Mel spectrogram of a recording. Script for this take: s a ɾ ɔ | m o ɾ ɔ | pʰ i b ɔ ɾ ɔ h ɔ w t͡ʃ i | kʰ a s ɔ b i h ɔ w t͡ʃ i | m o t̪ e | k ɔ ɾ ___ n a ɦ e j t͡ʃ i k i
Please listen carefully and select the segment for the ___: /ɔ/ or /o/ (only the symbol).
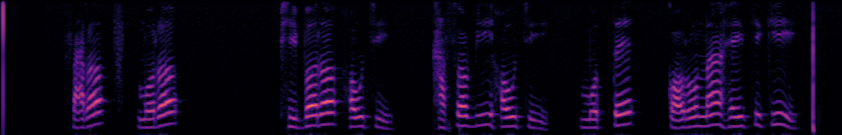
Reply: o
